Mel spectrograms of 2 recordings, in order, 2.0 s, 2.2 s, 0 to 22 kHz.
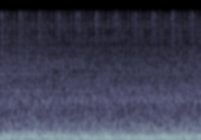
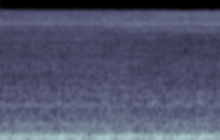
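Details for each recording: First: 2006 Ford F-150 5.4L 3V Triton (remanufactured engine, almost 300,000 miles) that had lean codes P2195/P2197 and ran rough. After fixing a vacuum line that held constant vacuum, it idles as a low, steady V8 rumble with faint valvetrain ticking and no hiss; fuel trims adjusting. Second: 2006 Ford F-150 5.4L 3V Triton with a remanufactured engine, almost 300,000 miles, codes P2195/P2197 stuck lean. The hot idle lopes and shakes unevenly, laboring to stay running, with hissing: rough idle from a large vacuum leak.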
